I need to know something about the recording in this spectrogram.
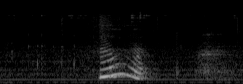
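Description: Mostly speech: an adult's high, sing-song voice drawing out "Who's…" with a rising then falling pitch about a second in, over a faint steady hum.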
